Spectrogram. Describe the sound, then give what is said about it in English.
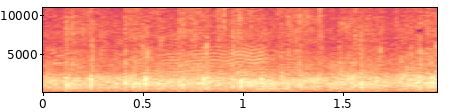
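An audience applauds a wife and mother in a steady patter of clapping hands, fairly faint and even, sustained from start to finish. “So I think we should applaud also you as a wife and as a mum. Well done.”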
